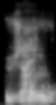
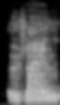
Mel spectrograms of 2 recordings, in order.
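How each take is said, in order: First: "Eugène" said as "Ugène"; old bel usage pronunciation. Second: Said in the usual way. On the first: Shown as a demonstration. Lecturer explaining bel usage, "Eugène" as "Ugène". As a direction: start "Eugène" on a French u sound. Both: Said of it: "qui pouvait se prononcer Eugène".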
